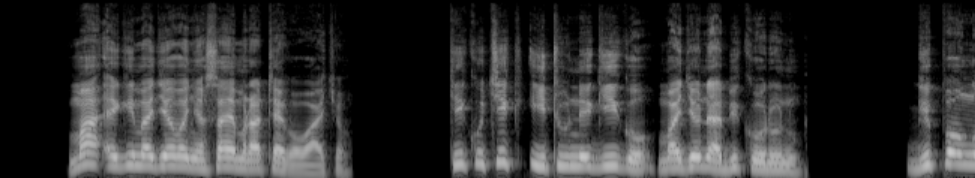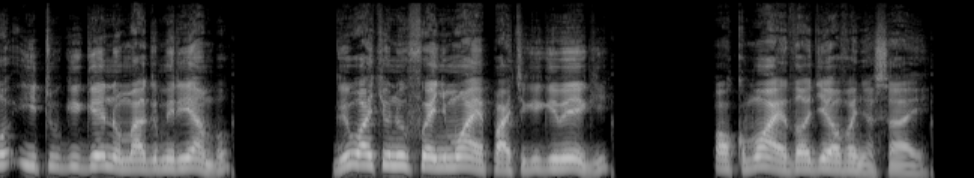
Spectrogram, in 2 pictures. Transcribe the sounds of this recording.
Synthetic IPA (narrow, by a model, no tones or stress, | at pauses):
maʔeɡɪmad͡ʒɛɔvɔɲasajemɔɾatɛɡɔwa̰t͡ʃɔ̰ | kɪkʊt͡ʃɪkituneɡiɡomad͡ʒonabikoɾonu | ɡɪpoŋoʔituɡɪɡenomaɡmɪɾjambo | ɡɪwat͡ʃonufwɛɲmwaɛpat͡ʃɡɪɡɪweɡi | ɔkmɔaɛd̪ɔd͡ʒɛɔvɔɲa̰sajḛ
